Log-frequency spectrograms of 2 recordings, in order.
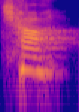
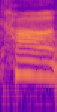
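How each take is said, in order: First: It begins with a 'ch' sound. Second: It begins with a 'k' sound. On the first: The speaker calls it right. "C A is Cha" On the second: The speaker calls it wrong. "not Ka"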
